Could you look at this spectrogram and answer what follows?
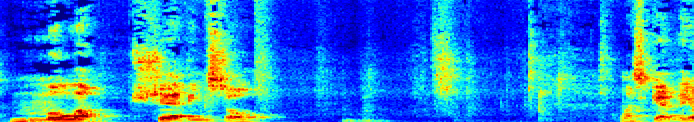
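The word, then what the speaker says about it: Mühle: he said he's smaller so what will say Muller mama so that's how we'll pronounce it or Marilla there you go these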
